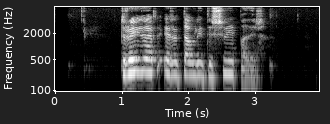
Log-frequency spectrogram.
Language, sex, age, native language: Icelandic, female, 60-69, Icelandic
